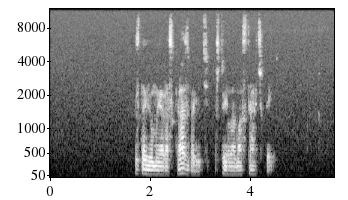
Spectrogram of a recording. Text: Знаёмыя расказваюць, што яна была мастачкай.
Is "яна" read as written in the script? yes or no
no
